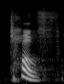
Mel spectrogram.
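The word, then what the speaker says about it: tov (טוב): So I looked up the word goodness in Hebrew, and it's pronounced tov. Can you say that with me? Tov, lovely.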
